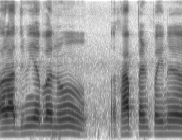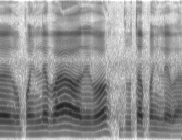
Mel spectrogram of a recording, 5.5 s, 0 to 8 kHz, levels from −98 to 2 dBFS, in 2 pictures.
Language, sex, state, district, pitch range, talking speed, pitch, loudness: Bhojpuri, male, Bihar, Gopalganj, 130-145 Hz, 155 wpm, 135 Hz, -20 LUFS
